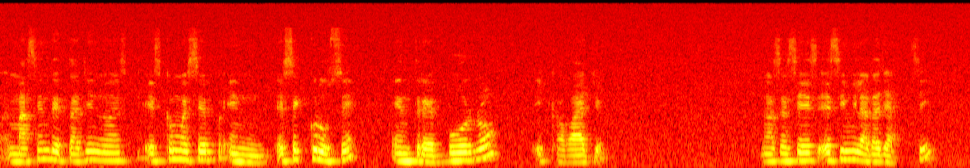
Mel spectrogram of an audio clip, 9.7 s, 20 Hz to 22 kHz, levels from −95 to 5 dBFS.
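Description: Nothing in this speech recording points to a technical problem, just some room noise sitting about 21 dB below the talking, which belongs to the space rather than the system.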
